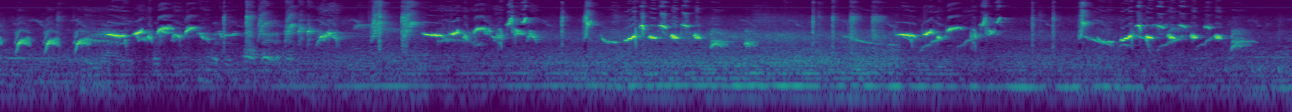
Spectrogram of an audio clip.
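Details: White-rumped shama, tail flicking, singing a fighting song for bird training: bursts of rapid warbled and trilled phrases with slurred whistles, spaced by short pauses, and clicks between them.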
